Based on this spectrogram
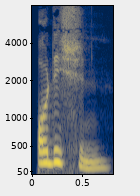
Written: ऑडिशन

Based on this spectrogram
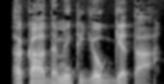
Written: अकादमिक

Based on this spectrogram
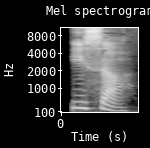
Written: ईसा

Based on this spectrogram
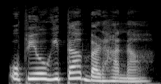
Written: उपयोगिता

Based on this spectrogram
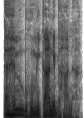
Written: भूमिका

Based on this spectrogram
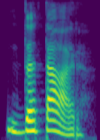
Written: दँतार

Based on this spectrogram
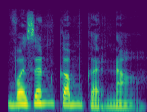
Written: वज़न

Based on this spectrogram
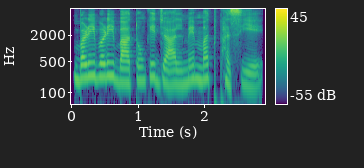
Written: बातों का जाल

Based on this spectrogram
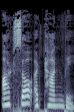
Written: आठ सौ अट्ठानवे

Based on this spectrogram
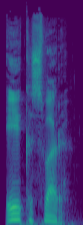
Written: एकस्वर

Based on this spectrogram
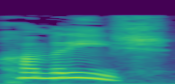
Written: ख़मरीश

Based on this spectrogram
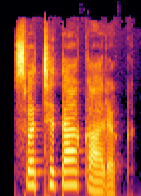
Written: स्वच्छता कारक

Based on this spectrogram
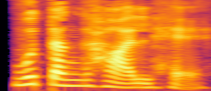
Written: तंगहाल

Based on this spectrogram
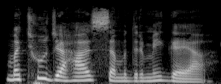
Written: मछुजहाज़

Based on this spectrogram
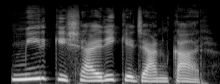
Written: जानकार

